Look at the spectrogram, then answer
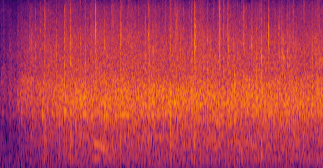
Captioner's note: applause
